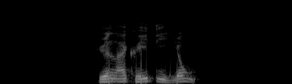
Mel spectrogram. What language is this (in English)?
Chinese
